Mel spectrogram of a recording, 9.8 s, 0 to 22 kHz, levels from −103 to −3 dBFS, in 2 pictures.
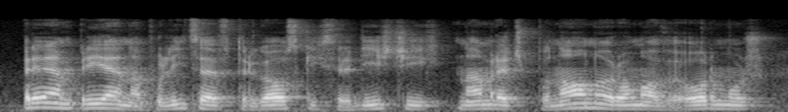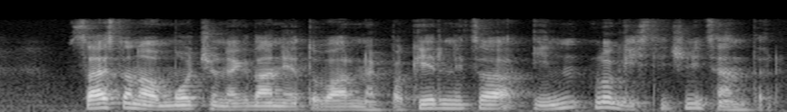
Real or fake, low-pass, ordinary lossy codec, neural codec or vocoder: fake; 10.8 kHz; none; vocoder, 24 kHz, 100 mel bands, Vocos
